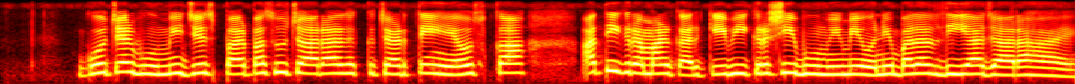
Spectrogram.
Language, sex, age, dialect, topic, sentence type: Hindi, female, 60-100, Awadhi Bundeli, agriculture, statement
